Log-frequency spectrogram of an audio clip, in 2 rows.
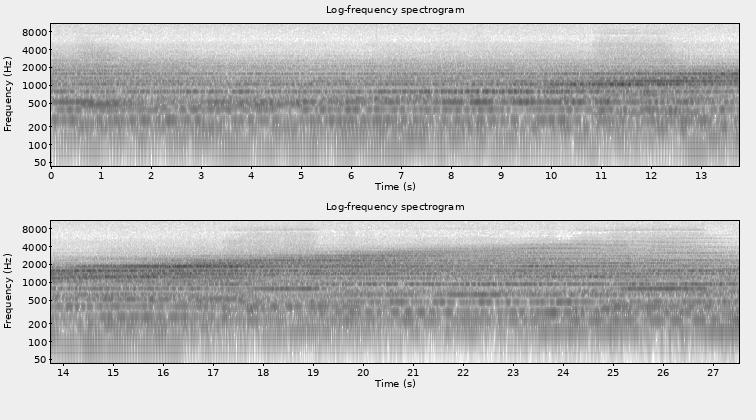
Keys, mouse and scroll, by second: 3.9 click, 6.9 KP_7, 9.1 shift+s, 11.1-11.5 scroll up 5, 12.2 scroll up 1, 12.7 shift+a, 16.4 click, 19.6 middle click, 20.7-21.2 scroll up 4, 21.2 shift+middle click, 21.8-22.3 scroll up 1, 23.4 click, 25.7 click.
